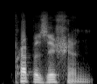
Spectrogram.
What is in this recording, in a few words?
"Preposition", American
